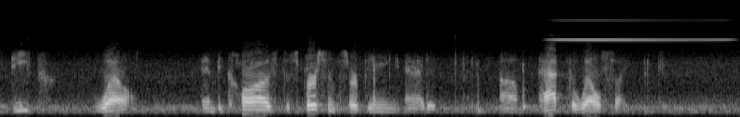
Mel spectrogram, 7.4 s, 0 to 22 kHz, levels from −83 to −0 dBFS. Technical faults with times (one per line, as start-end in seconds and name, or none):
5.41-7.41 feedback whistle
